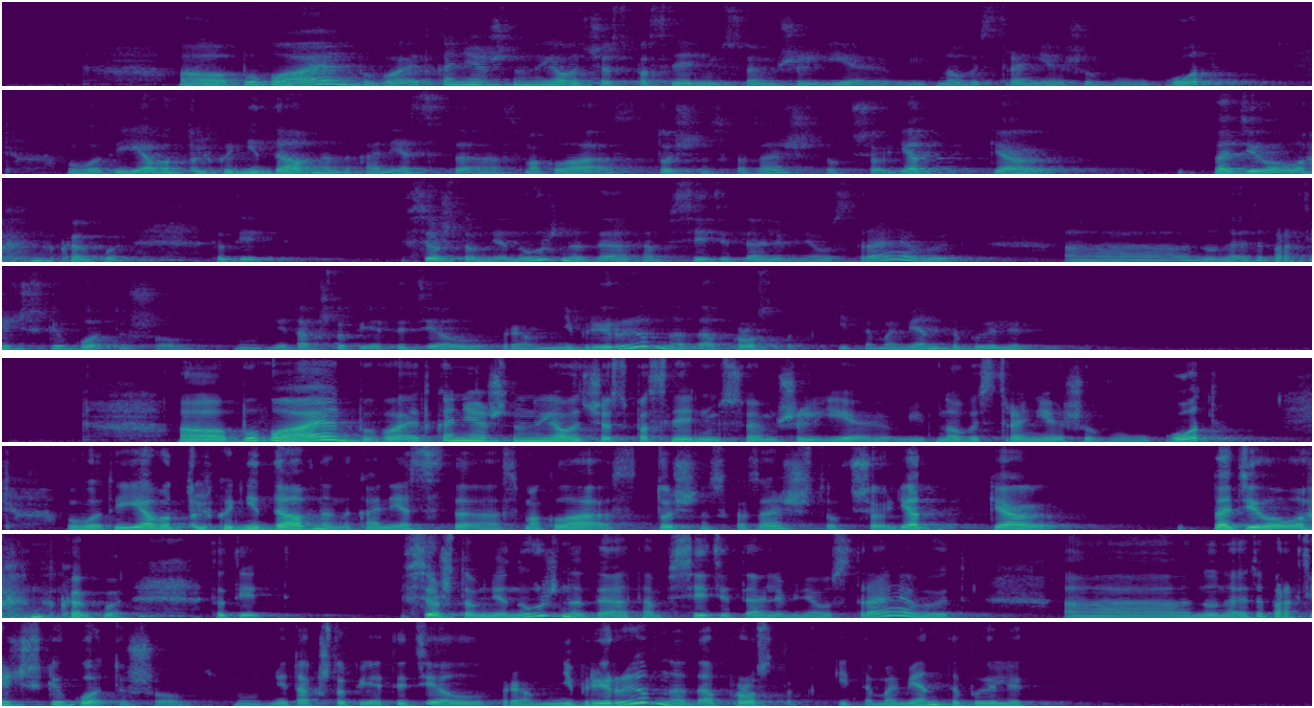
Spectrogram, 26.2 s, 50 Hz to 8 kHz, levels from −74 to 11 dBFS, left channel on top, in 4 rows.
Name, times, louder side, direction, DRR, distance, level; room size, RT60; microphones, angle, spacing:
voice 1, 0.4-6.1 6.5-11.8 12.6-14.5 15.1-23.5 24.0-24.8, right 6 dB, 65° right, 14 dB, 0.3 m, -28 dB
15.0 x 6.0 x 4.3 m, 0.89 s
head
